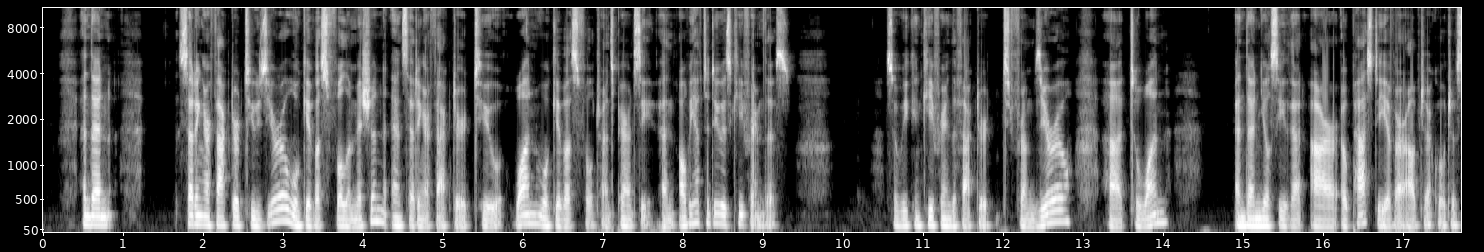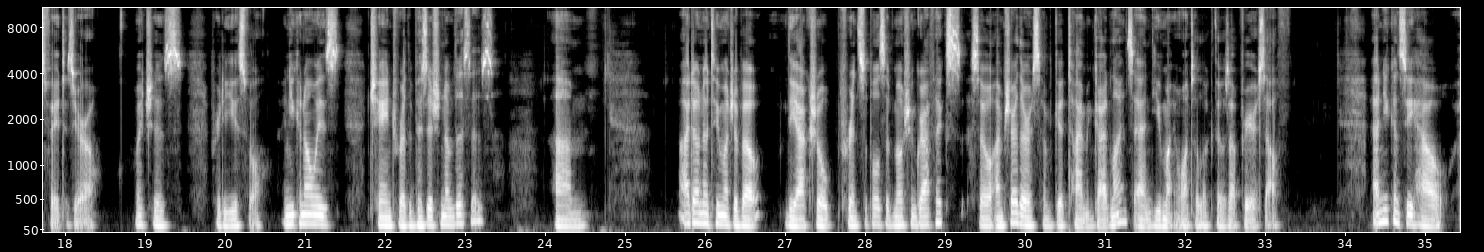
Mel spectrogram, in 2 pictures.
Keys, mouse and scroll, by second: 1.5-2.5 drag, 2.5 space, 7.3 click, 8.7-9.2 drag, 9.2 z, 11.6 i, 12.5-16.2 drag, 17.7-18.3 drag, 18.3 space, 18.5 scroll up 2, 18.9 scroll down 2, 19.8 space, 20.1 space, 20.7 space, 21.8 space, 22.0 space, 24.5 click, 25.4 space, 27.6 space, 28.3-28.8 Right, 29.0 Right, 29.1 Left, 29.3 Right, 29.5 Right, 29.8 Left, 30.8 Right, 32.3 alt+i, 33.7 Right, 34.1 Right, 34.3 Right, 34.5 Right, 35.2 Right.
